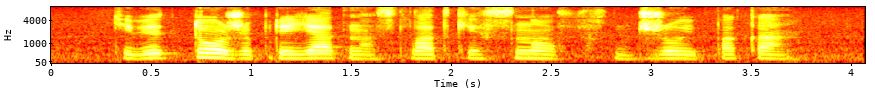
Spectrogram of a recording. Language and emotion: Russian, neutral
